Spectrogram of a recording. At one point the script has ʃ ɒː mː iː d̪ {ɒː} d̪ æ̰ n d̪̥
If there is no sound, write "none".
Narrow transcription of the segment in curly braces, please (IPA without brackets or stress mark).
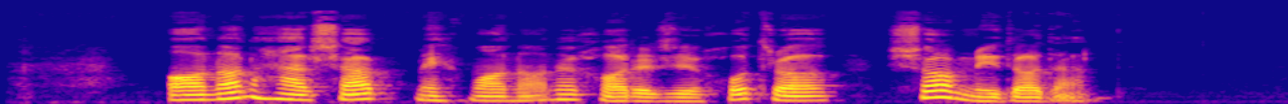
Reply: ɒː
